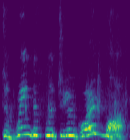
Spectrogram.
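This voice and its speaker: A woman's voice: very high voice, big pitch swings, moderate pace, mellow, highs cut off, a little hiss or hum, pitched above the performer's own voice. A woman voicing a sly, greedy old male wolf in a storybook tale. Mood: coaxing, sly.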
